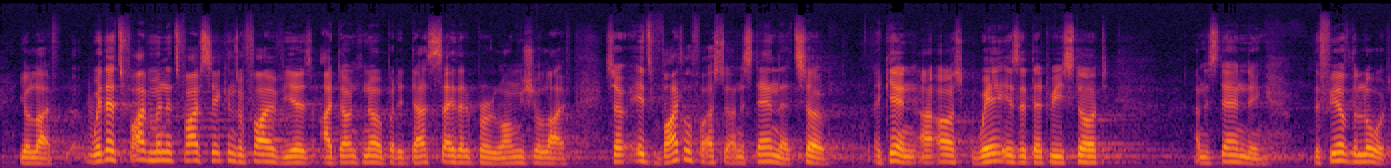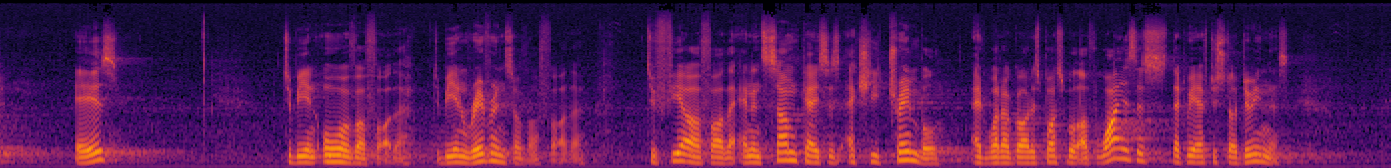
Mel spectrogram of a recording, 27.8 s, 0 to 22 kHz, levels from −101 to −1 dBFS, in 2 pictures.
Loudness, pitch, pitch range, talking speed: -30 LUFS, 145 Hz, 140-165 Hz, 195 wpm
